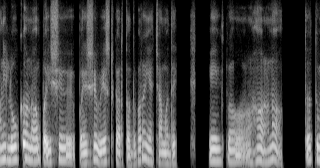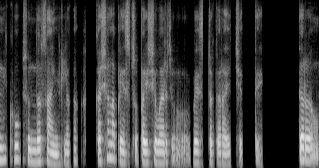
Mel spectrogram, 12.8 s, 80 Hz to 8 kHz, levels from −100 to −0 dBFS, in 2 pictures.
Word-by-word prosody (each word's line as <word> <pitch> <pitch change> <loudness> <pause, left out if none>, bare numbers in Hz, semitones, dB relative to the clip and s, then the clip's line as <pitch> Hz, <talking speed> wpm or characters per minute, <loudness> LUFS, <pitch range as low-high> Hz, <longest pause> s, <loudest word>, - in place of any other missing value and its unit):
आणि 180 +2 +2
लोकं 180 +3 +6
ना 165 -1 +4
पैसे 175 +4 +5 0.3
पैसे 140 +8 +2
वेस्ट 155 +2 +1
करतात 130 -1 -2
बरं 165 +6 -1
याच्यामध्ये. 140 -6 -2 0.7
की 165 - +4 0.3
अ - - +2 0.5
हां 175 -1 0
ना. 185 +1 0 0.6
तर - - +3
तुम्ही 175 -1 0
खूप 190 0 -3
सुंदर 155 -1 +1
सांगितलं 135 -3 -1
का? 165 - -8 0.4
कशाला 200 +5 0
पेस्ट 140 -4 -1
पैसे 145 0 +4
वरचे 145 -1 0 0.4
वेस्ट 145 -1 -1
करायचे 130 0 -3 0.3
ते. - - -8 0.8
तर 175 - +7
अ, - - +1
155 Hz, 130 wpm, -22 LUFS, 140-175 Hz, 0.8 s, तर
